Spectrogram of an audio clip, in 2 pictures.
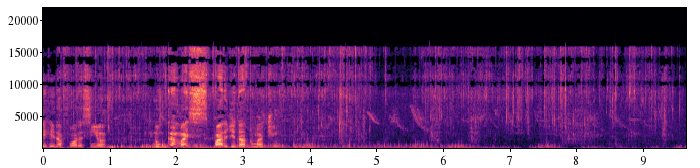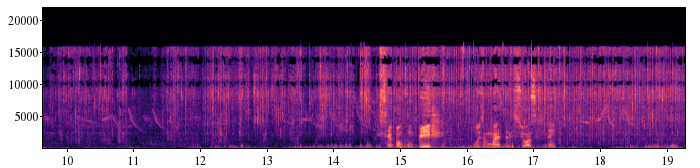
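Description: Water runs from a tap and splashes into a bowl.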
